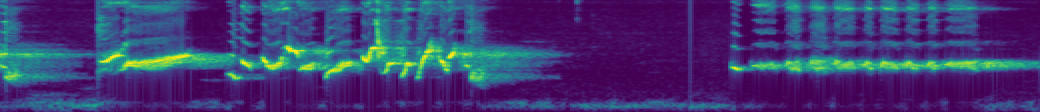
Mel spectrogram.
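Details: White-rumped shama song used as a lure to prompt other caged shamas to sing, for daily training or contest setting; varied, slurred whistled phrases at mid pitch, then a steady buzzy note, over a constant low rumble.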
